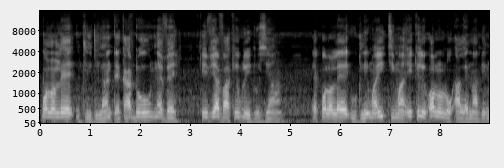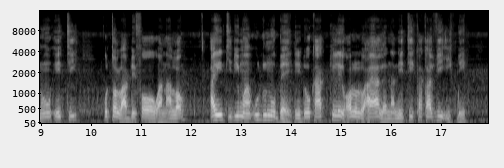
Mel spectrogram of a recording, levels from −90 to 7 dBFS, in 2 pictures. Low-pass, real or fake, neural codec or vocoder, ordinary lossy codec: 14.4 kHz; fake; codec, 44.1 kHz, 7.8 kbps, Pupu-Codec; AAC, 96 kbps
